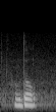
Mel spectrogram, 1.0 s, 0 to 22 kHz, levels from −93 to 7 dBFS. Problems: low volume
